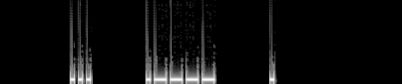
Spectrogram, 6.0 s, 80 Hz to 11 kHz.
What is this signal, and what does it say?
Morse code, heard as a keyed tone, about 19 wpm, spaced as for 8 wpm, 700 Hz. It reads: S1E
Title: 060 Lesson 11e - Letter h - Three Characters 20wpm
